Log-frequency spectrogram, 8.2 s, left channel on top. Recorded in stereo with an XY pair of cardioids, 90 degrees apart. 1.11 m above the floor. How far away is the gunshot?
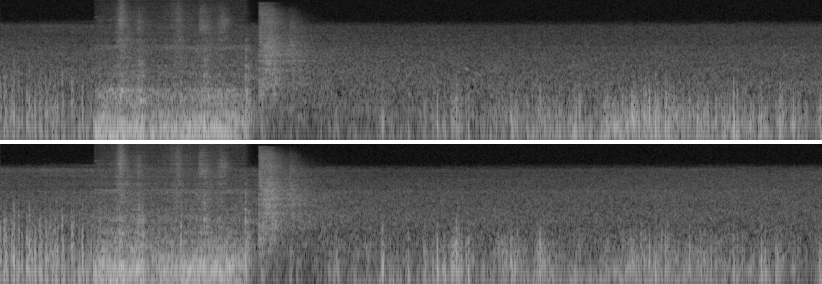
About 0.8 m.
